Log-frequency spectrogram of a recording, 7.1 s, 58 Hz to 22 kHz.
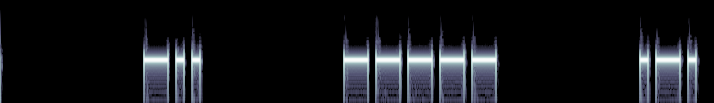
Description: Morse code, heard as a keyed tone, about 15 wpm, spaced as for 5 wpm, 700 Hz. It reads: D0R
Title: USA Call Signs - 4 Characters - 6x Character Spacing - 15wpm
